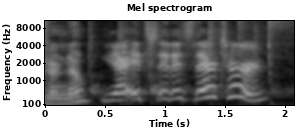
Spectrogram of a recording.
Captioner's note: whispering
